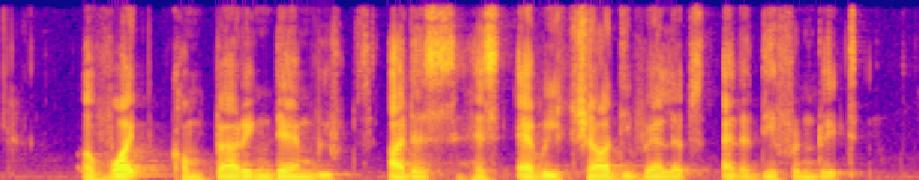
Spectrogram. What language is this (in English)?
English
